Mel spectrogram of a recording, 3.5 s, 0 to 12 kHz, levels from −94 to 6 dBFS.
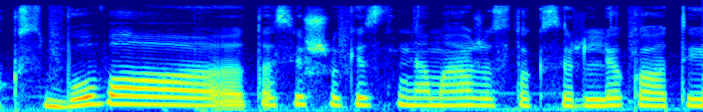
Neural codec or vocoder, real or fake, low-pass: none; real; 9.9 kHz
